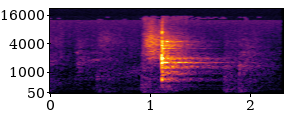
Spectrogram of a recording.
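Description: Interior double door being unbolted and opened: faint handling knocks, then about a second in a single sharp metallic click that rings briefly.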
